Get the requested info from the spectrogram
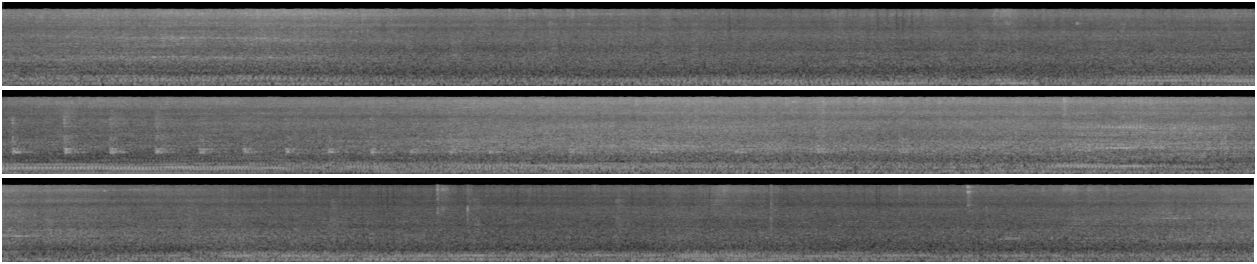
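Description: Steady street traffic: cars and motorcycles running and passing close by, with a short run of quick, evenly spaced ticks about ten seconds in.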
